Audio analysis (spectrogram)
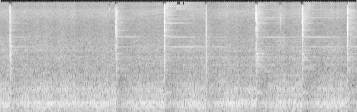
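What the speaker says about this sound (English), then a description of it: "We're working over the far edge of the anvil." A blacksmith hammers hot metal over the far edge of an anvil while forging a spiral, sharp ringing blows landing about every half second over a steady roaring background, close and loud.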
